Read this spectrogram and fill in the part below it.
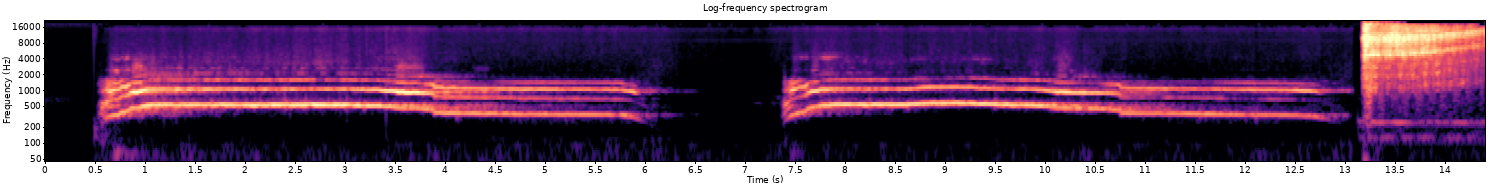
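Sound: wolf howling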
